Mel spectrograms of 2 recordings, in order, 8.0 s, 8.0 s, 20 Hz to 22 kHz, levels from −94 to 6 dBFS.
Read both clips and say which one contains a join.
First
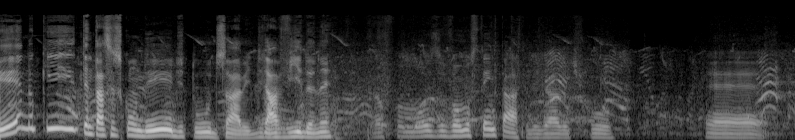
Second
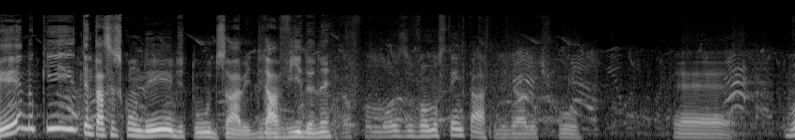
second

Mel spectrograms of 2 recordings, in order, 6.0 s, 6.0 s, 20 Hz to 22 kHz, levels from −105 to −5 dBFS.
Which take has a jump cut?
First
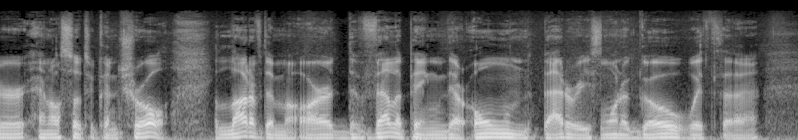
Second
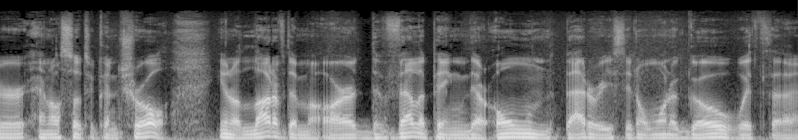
first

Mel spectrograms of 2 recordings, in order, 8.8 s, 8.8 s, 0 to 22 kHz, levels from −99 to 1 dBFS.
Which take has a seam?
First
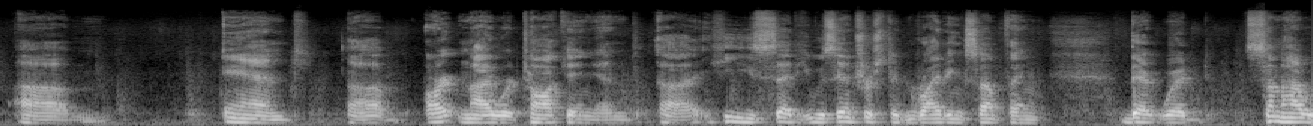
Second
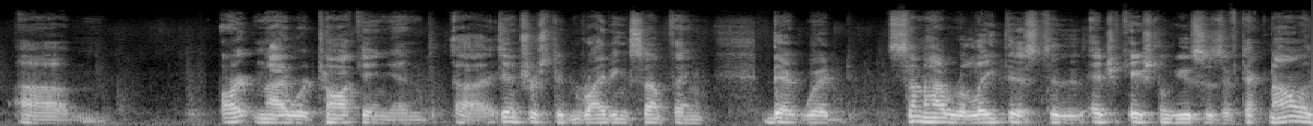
second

